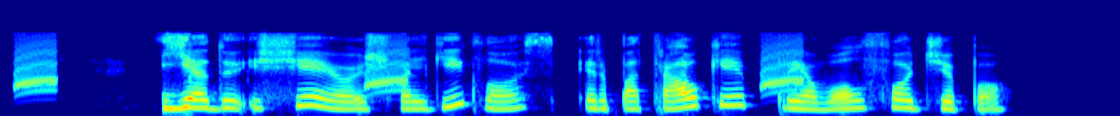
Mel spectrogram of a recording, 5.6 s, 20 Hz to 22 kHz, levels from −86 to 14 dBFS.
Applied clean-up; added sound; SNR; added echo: none; Alarm; 14 dB; none.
